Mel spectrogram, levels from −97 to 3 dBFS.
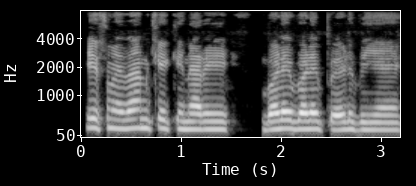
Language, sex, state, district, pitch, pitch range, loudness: Hindi, male, Bihar, Lakhisarai, 190 Hz, 180-205 Hz, -15 LUFS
